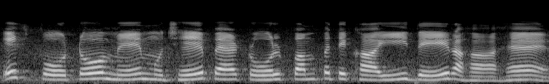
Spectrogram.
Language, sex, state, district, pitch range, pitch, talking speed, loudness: Hindi, female, Madhya Pradesh, Katni, 215-250 Hz, 230 Hz, 110 wpm, -15 LUFS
